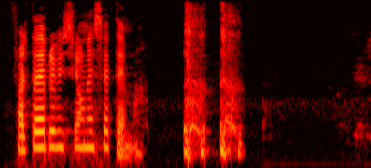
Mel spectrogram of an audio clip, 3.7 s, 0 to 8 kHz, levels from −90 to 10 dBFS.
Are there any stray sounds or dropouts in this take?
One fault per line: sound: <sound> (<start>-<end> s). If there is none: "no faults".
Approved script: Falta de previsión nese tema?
sound: cough (1.8-2.5 s)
